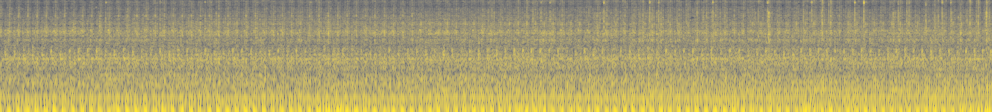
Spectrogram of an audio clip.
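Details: YB single-cylinder motorcycle idling with a fairly steady beat and a light tick riding on top; abnormal engine noise, cause not identified.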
